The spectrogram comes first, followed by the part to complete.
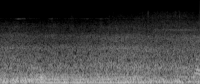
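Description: City road traffic, with a vehicle engine giving a steady low hum that drops away after about a second and a half.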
